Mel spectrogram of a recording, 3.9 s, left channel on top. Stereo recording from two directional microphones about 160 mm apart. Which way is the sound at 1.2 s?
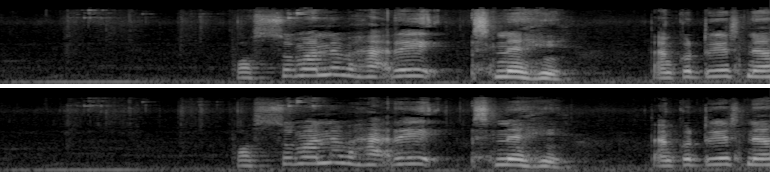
35° left (ahead or behind).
